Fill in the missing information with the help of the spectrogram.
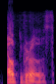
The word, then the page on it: outgrowth: American English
